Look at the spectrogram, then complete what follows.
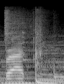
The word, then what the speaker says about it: Vratim: So, Vratim, we pronounce it like that.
